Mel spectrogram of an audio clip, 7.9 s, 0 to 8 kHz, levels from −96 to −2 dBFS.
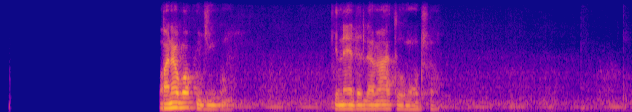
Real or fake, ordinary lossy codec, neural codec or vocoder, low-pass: fake; Opus, 16 kbps; codec, 16 kHz, 4 kbps, X-Codec, HuBERT features, trained on balanced general audio; 7.2 kHz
